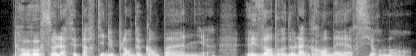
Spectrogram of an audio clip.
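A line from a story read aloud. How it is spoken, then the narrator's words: Laughing reply. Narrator (French): répondit Lefferts en riant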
